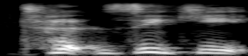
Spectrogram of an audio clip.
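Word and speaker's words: tzatziki: to get cuck sauce you say tziki it's spelled TZ a t z i k i t z a t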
